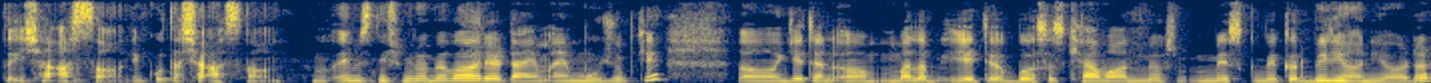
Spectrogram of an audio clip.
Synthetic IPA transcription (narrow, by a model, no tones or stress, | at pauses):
t̪ɨit͡ʃʰaʔaːsa̰ːnikuːt̪ɐt͡ʃʰa̰ʔasa̰ːnɐmisniʃmilomeʋaːɾjaːʈaːjmɐjmːuːd͡ʒubke | jet̪ʲɐnmɐt̪lɐbjet̪ʲbəːsɐskʰaːʋaːnmesmeskmekɐɾbiɾijaːniaːɾɖɐɾ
